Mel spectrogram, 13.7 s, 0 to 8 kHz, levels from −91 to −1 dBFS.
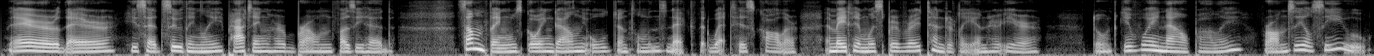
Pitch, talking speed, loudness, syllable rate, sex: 170 Hz, 170 wpm, -21 LUFS, 4.7 syllables/s, female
